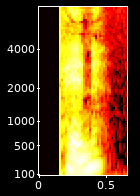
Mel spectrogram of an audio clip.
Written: pande

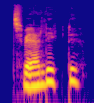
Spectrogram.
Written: tværlægte

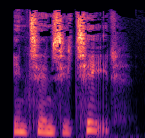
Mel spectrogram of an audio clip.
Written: intensitet

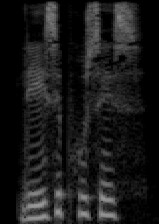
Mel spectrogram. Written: læseproces

